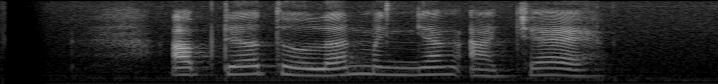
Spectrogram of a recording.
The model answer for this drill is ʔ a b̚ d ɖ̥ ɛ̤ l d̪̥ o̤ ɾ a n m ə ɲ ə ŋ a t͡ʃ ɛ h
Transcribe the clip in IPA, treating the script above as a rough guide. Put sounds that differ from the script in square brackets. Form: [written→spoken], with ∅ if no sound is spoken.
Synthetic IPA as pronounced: ʔ a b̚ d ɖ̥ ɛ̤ l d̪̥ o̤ [ɾ→l] a n m ə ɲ [ə→a] ŋ a t͡ʃ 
